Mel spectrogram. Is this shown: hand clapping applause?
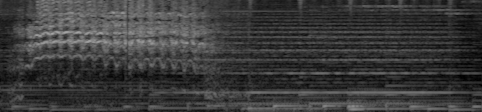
no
